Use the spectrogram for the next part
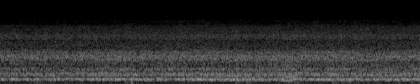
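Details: Continuous buzzing of a crowd of honey bees around their hive in an apiary, an even, unchanging hum without pauses.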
